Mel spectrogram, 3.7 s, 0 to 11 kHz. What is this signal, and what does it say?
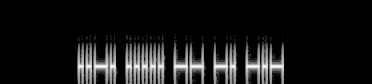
Morse code, heard as a keyed tone, about 30 wpm, 700 Hz. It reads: F5MNK
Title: Call Signs - 30wpm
